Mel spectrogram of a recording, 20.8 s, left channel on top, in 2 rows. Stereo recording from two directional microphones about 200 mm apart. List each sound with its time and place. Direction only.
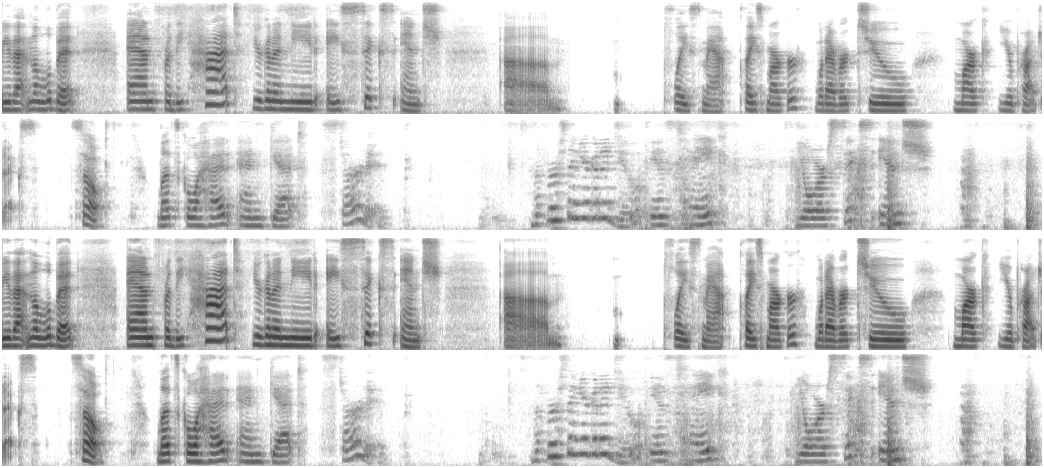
0.0 s speech: 50° right (ahead or behind)
15.7 s a child's voice: 30° right (ahead or behind)
18.3 s speech: 50° right (ahead or behind)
